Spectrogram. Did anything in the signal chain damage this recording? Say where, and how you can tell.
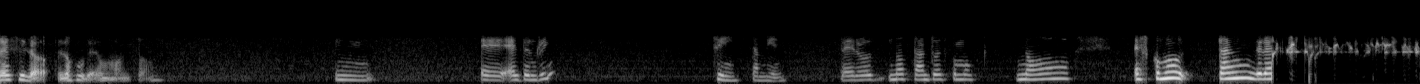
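Yes: a codec payload misread from 12.72 s to the end, which fits octet-aligned AMR being parsed as bandwidth-efficient. Speech turns to garbled warble, and spectrogram formants dissolve.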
